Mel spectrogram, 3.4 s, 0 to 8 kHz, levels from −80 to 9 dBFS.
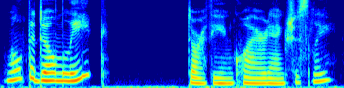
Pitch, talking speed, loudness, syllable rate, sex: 230 Hz, 120 wpm, -20 LUFS, 4.9 syllables/s, female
